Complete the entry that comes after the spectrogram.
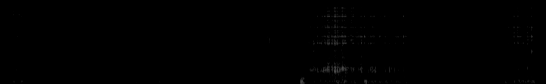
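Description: The tip of a red knife scratches and drags across the sandy top of a palm-sized footprint molded from solid kinetic sand, lying on a white surface. The result is crisp, gritty scraping with a bright hiss, coming in short bursts between quiet pauses. The longest and loudest drag falls in the middle, followed by a shorter one near the end.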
